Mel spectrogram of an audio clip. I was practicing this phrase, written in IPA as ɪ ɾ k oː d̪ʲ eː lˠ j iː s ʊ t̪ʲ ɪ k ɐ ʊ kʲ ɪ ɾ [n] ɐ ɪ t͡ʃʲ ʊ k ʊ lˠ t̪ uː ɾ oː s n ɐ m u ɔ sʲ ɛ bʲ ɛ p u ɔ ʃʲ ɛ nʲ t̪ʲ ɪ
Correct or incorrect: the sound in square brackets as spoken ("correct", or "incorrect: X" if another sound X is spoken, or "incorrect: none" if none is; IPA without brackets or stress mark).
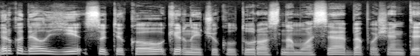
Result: correct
